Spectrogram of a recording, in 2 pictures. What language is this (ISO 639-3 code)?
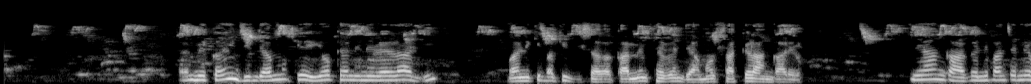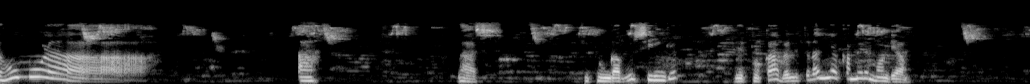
rwm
